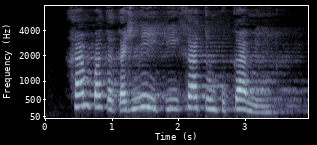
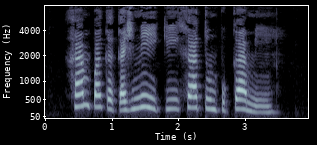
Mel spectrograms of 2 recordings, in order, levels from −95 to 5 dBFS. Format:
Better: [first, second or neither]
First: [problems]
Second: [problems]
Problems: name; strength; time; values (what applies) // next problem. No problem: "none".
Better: second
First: room echo; dies away in 2.2 s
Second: none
